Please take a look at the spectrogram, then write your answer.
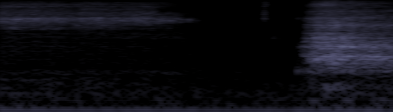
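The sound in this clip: A deep calming breath is drawn and let go: a long airy rush of breath fades to a brief pause, then another strong breath begins, with no talking.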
